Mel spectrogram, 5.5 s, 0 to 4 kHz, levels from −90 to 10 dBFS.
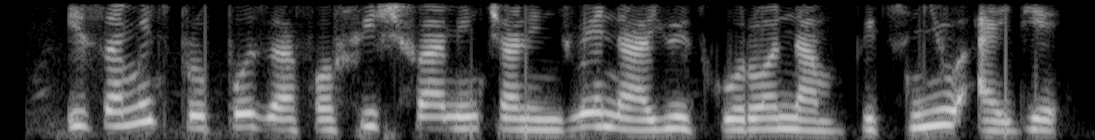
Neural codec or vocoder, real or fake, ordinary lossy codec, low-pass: none; real; none; 3.6 kHz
